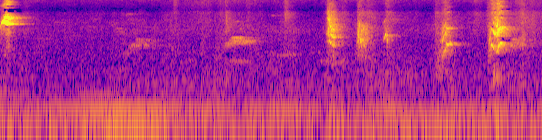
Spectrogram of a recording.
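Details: Female seedeater calling to excite a male: a sharp high tweet, soft lower whistles, then a string of short buzzy chips spaced about half a second apart, over a steady low hum.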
